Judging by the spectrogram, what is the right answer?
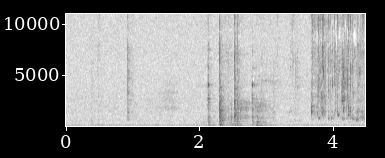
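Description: Liquid drips and trickles from mashed potatoes squeezed in a ricer for gnocchi, soft close drips followed by a few louder splashes and a brief burst of running liquid.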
